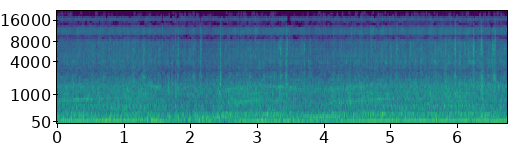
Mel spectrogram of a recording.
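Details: Kawasaki ZR-7S air-cooled four-cylinder at idle; rapid, uneven rattle over the busy idle, likely from the chain side, cause still being sought: chain noise.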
